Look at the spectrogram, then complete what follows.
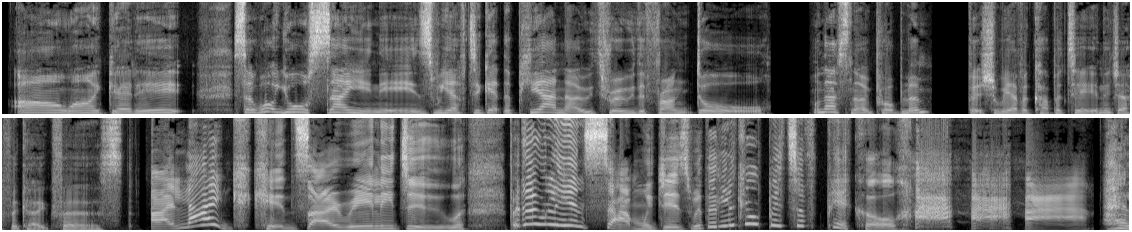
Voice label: Characters Reel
